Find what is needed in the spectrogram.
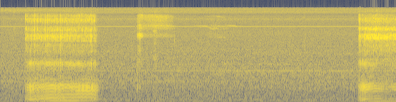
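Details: Heavy snoring from a man: loud, rattling snores about five seconds apart, each lasting over a second, with quiet breathing and steady room hum between.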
